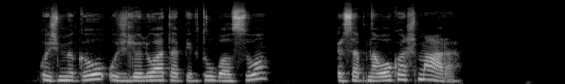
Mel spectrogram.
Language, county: Lithuanian, Kaunas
